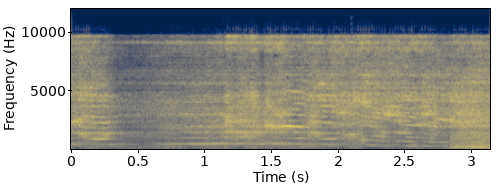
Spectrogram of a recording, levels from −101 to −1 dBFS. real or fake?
fake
